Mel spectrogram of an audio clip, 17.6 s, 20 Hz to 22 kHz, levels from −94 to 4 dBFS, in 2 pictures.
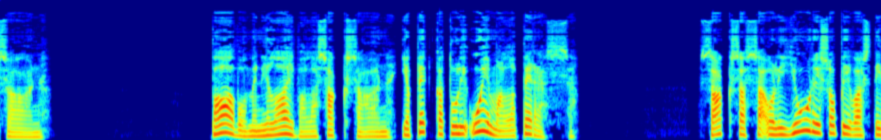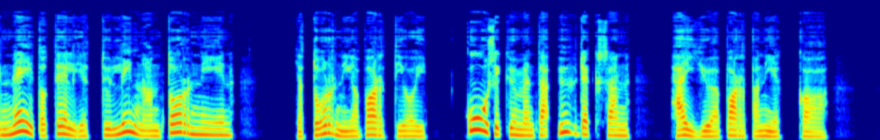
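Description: Throughout the audio, imaging from linear upsampling dulls the top of the original band and leaves a faint metallic shimmer on sibilant, bright sounds. A spectrogram shows a mirrored copy of the content between 8 and 16 kHz, roughly 35 dB down, consistent with straight-line interpolation from 16 kHz up to 48 kHz.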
